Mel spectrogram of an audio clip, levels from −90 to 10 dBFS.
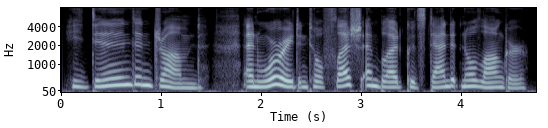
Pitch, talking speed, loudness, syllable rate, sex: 200 Hz, 190 wpm, -18 LUFS, 4.7 syllables/s, female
